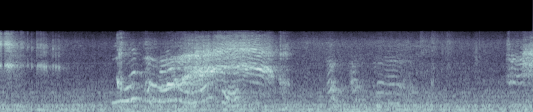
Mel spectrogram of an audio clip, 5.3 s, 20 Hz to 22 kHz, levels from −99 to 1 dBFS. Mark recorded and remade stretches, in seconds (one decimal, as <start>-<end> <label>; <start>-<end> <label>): 0.0-5.3 recorded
